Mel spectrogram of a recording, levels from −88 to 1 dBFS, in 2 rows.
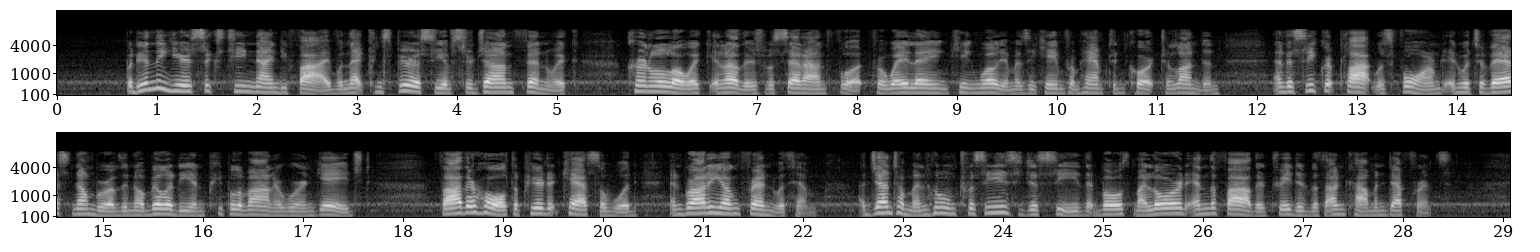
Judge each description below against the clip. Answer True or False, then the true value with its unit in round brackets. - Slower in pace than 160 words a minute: False (170 wpm)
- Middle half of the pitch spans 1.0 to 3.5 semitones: False (4.5 semitones)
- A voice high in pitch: False (170 Hz)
